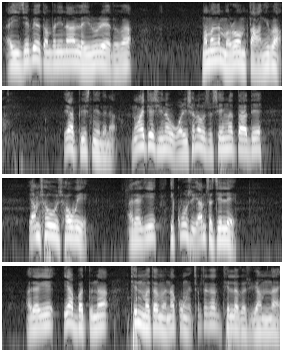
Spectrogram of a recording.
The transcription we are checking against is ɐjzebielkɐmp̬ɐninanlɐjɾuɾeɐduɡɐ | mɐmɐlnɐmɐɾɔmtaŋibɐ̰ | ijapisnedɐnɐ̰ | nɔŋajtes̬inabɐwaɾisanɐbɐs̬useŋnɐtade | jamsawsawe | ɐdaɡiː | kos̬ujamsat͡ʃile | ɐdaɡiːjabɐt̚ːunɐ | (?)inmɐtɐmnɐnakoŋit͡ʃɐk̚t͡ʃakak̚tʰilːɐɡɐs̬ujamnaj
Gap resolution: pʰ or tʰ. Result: tʰ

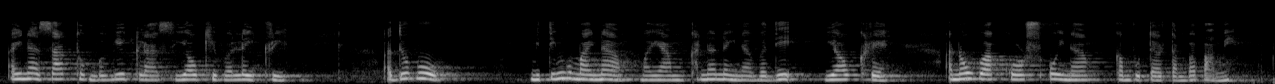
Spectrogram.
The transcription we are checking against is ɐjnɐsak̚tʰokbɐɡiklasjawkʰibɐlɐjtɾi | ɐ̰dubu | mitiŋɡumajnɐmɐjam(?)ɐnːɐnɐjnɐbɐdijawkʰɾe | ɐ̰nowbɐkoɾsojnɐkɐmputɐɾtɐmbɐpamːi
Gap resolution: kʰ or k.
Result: kʰ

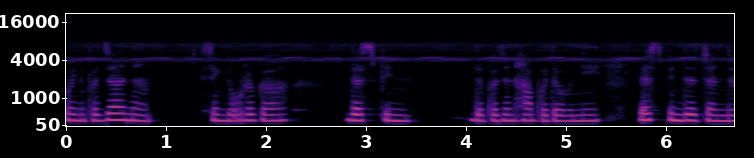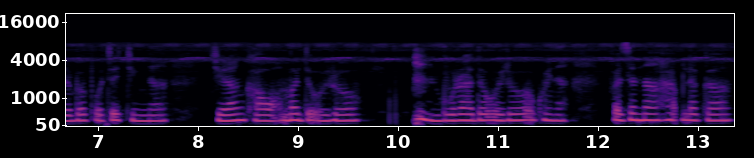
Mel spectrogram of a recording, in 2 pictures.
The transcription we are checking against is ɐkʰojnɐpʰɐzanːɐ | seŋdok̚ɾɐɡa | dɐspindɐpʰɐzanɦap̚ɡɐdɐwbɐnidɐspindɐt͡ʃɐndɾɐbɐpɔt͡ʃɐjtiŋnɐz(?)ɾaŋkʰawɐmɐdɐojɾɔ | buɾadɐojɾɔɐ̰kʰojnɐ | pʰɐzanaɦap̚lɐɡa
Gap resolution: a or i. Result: i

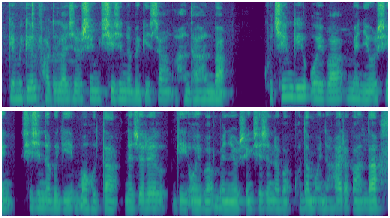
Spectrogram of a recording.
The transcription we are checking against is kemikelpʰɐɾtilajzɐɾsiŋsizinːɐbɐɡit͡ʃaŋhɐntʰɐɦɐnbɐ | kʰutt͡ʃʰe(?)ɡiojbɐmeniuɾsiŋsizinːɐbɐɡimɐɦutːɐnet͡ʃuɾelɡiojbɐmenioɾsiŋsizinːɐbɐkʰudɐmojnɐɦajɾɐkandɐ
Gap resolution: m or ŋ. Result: m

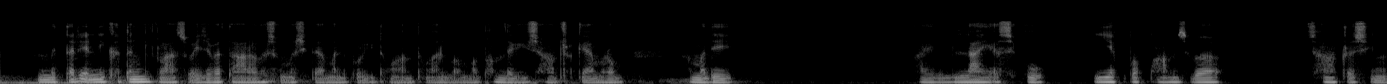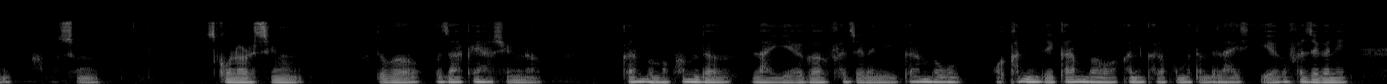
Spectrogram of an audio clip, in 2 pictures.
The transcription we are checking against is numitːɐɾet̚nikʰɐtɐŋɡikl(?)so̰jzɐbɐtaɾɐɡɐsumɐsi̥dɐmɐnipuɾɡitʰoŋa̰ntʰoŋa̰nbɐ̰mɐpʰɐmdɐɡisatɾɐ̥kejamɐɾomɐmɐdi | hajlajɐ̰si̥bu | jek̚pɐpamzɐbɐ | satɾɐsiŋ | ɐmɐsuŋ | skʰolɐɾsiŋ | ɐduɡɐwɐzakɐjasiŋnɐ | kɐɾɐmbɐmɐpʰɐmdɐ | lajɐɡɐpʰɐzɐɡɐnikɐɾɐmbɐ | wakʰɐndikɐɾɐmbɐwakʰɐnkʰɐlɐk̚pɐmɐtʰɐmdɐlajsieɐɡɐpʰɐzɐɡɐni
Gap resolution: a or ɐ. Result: a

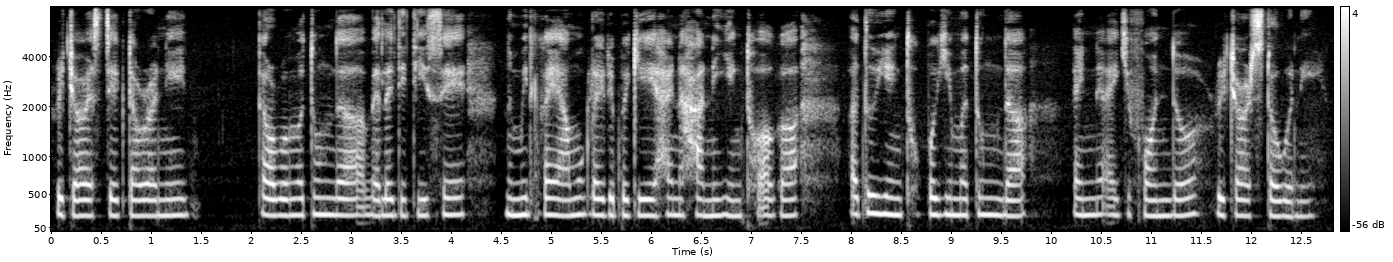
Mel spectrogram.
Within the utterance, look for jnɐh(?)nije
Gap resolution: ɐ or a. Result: a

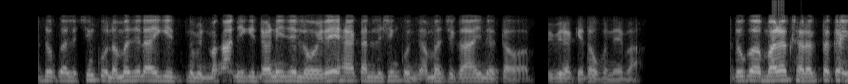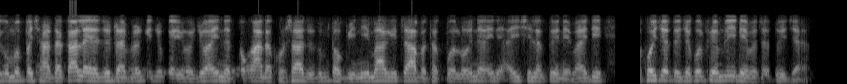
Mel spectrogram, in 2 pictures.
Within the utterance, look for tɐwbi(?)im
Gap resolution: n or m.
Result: n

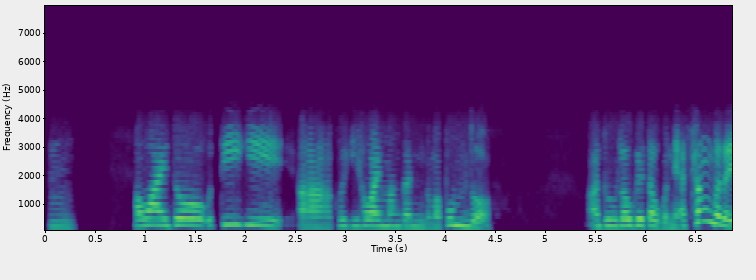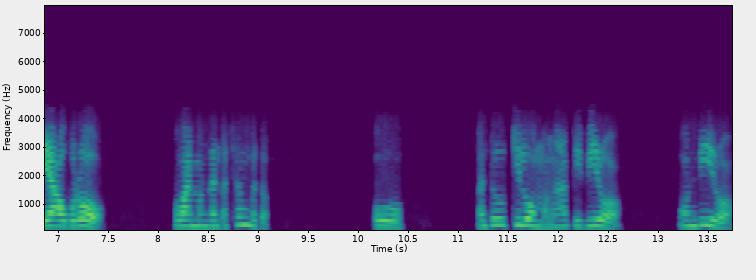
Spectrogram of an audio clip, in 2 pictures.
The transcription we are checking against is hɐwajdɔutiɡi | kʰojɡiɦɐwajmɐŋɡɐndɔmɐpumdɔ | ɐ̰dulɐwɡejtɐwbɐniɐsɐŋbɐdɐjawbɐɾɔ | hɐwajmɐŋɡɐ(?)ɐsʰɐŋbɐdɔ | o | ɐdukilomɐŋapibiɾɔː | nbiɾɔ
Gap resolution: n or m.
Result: n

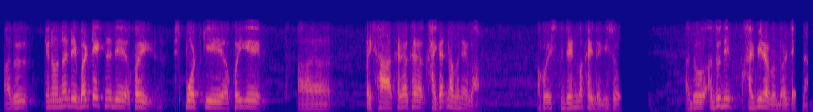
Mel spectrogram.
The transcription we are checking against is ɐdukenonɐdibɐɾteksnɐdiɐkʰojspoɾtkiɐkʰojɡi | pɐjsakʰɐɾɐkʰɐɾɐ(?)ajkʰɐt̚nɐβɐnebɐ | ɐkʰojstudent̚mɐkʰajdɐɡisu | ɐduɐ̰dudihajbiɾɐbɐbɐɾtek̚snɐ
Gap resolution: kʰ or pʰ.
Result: kʰ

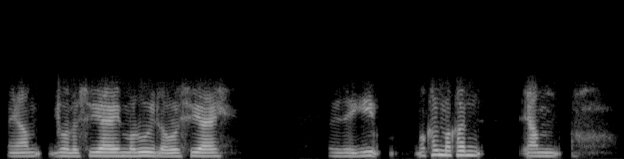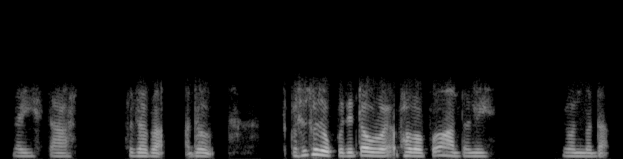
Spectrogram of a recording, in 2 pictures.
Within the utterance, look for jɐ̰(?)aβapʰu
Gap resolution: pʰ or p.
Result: pʰ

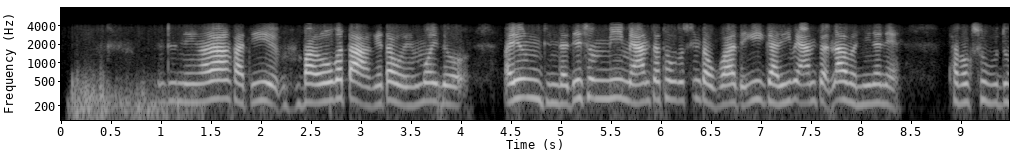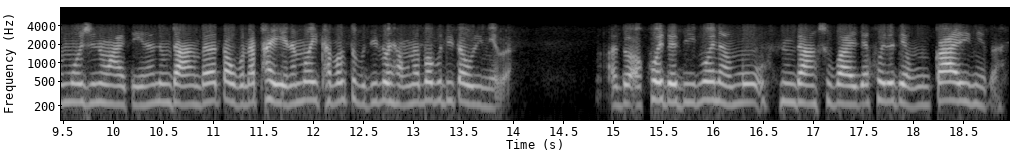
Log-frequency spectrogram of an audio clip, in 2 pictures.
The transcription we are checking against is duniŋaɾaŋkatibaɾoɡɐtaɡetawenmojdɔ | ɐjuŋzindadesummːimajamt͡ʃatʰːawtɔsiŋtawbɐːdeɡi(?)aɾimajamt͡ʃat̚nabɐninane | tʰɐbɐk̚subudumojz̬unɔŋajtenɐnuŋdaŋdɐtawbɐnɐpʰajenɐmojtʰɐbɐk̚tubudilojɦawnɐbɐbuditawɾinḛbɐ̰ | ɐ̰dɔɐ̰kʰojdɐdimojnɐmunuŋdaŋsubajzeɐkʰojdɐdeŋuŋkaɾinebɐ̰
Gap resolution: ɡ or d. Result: ɡ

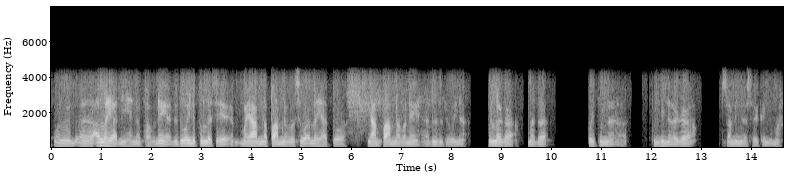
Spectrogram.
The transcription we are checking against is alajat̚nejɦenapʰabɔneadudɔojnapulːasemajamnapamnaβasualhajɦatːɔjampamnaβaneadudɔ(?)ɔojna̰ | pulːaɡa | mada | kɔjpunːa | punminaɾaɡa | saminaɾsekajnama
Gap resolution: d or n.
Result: d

